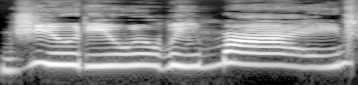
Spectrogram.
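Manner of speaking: very high, loud, drawn-out voice. Trying out a new voice for a laugh: Carl Wheezer voice. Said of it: "Freaking Carl Weezer".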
